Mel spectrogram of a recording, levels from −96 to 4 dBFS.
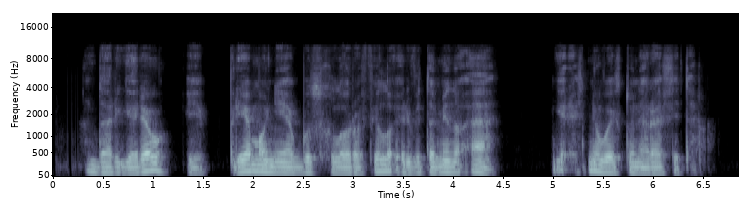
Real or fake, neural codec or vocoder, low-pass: fake; vocoder, 44.1 kHz, 128 mel bands every 512 samples, BigVGAN v2; 10.8 kHz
